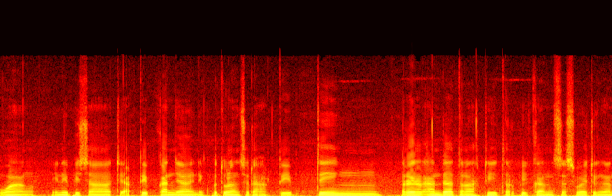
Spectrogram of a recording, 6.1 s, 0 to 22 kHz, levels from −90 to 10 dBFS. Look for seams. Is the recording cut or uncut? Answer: cut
